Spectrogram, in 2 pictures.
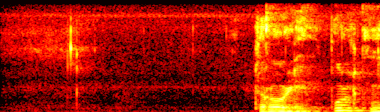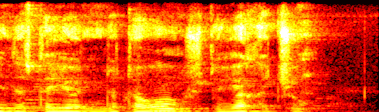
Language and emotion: Russian, neutral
